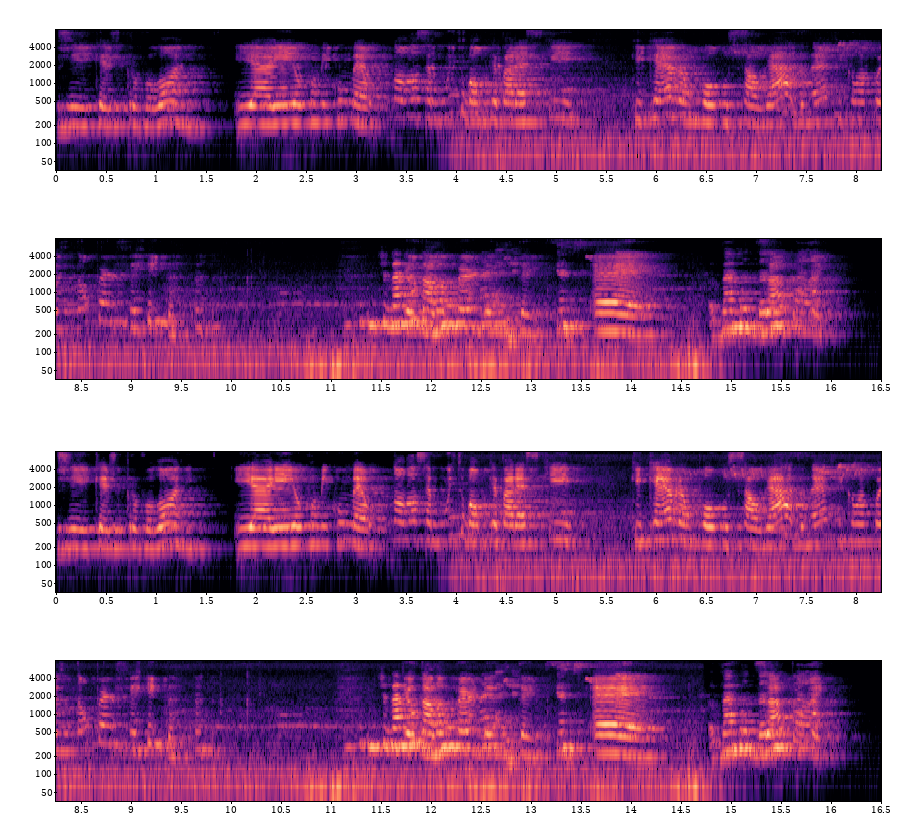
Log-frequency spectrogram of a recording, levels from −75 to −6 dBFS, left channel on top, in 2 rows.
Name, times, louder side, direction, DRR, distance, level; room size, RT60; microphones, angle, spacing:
voice 1, 0.0-1.4 1.8-5.2 5.8-9.9 11.1-11.3 11.7-13.1 13.6-14.2 15.3-15.9, right 4 dB, 85° right, 4 dB, 5.8 m, -25 dB
sound 1, 3.9-14.7, right 2 dB, 60° right, 5.7 m, -37 dB
voice 2, 11.1-12.9 13.2-13.8 14.8-15.9, right 2 dB, 30° right, 2 dB, 4.9 m, -25 dB
25.5 x 23.0 x 9.3 m, 0.78 s
head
